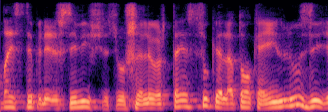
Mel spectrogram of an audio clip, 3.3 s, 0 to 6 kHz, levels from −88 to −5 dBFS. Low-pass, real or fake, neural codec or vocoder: 5.4 kHz; fake; codec, 16 kHz, 2 kbps, X-Codec, WavLM features, trained on Multilingual LibriSpeech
